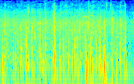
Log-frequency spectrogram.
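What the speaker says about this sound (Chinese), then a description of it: "现在外面哗哗的在下大雨" Heavy rain drums on a cheap tent pitched in a bamboo forest, heard from inside as a dense, steady patter with scattered louder drops striking close by.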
